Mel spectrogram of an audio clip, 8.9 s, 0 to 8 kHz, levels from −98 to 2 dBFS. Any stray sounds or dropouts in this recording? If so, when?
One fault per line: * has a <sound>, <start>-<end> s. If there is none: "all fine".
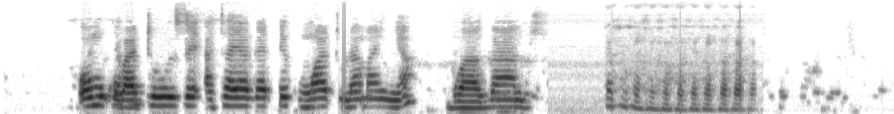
* has a laugh, 6.0-7.6 s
